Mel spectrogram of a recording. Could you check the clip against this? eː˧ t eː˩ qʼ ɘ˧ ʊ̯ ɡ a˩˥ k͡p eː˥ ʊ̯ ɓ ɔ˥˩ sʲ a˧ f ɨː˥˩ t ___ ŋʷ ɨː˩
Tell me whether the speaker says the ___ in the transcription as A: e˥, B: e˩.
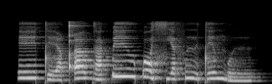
A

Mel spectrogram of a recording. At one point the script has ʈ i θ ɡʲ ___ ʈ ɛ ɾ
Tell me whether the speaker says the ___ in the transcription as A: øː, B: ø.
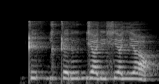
B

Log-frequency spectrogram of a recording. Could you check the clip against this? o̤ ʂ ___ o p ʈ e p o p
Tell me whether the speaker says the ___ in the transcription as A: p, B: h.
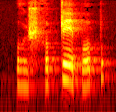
B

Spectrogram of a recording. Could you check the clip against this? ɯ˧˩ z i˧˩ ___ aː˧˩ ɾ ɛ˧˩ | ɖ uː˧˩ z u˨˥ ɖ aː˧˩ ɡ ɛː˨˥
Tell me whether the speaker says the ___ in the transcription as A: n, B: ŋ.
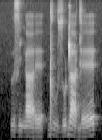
B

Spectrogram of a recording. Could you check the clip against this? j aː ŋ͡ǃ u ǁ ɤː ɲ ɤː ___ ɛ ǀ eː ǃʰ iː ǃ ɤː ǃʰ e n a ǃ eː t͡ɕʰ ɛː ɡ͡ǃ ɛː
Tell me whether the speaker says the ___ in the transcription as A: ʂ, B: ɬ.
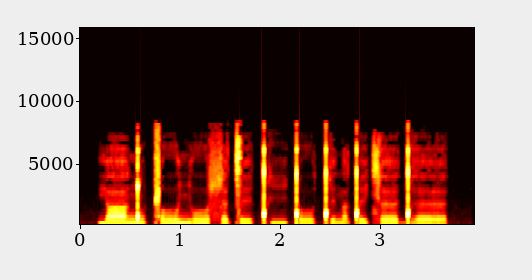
B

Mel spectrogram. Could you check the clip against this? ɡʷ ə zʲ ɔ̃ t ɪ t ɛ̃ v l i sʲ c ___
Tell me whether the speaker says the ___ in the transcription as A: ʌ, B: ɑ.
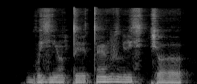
A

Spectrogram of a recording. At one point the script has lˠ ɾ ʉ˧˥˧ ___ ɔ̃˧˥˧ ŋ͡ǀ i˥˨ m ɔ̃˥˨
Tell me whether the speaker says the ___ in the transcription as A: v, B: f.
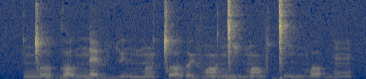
A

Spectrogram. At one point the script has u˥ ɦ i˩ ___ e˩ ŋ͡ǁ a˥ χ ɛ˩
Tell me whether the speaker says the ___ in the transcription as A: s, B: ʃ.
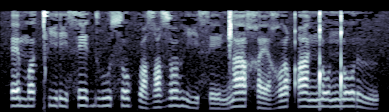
A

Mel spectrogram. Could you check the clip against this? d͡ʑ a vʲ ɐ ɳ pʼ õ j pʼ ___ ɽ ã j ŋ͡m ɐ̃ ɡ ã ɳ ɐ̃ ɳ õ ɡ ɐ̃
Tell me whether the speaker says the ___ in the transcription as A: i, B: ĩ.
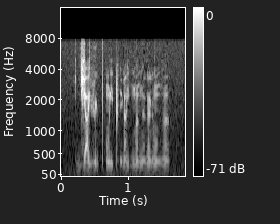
A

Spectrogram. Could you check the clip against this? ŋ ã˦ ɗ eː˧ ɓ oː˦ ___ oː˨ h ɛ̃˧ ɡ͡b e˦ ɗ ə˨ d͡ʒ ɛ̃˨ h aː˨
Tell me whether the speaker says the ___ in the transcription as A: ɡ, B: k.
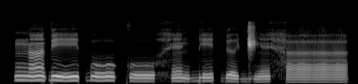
B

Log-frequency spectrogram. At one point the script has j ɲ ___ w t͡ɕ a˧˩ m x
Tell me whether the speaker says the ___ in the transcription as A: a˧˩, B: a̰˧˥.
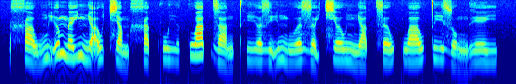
B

